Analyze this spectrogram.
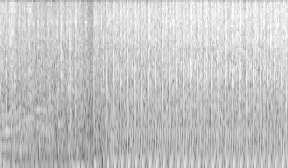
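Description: Gunfire rattles in a rapid, steady burst.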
